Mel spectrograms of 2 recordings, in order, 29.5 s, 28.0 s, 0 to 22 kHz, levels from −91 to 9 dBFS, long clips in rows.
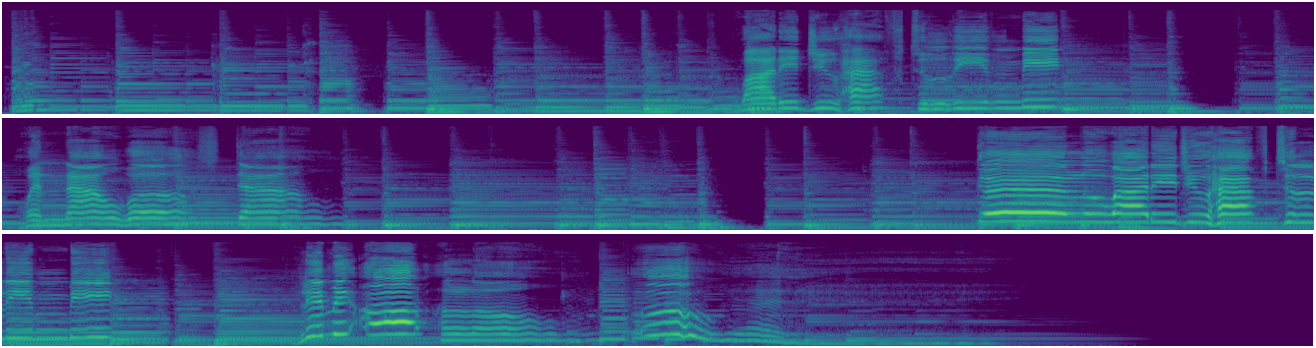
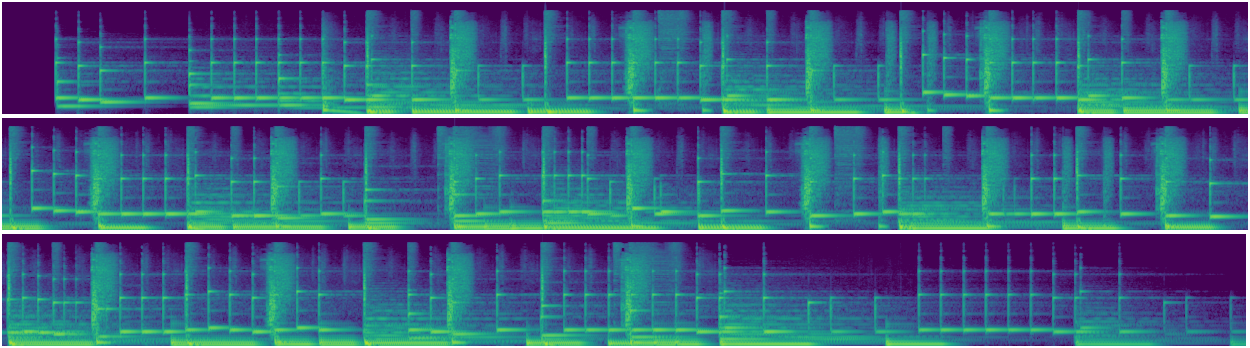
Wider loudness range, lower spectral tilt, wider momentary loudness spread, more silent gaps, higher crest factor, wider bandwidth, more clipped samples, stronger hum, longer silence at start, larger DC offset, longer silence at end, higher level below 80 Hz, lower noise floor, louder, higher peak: first, 17 LU vs 2 LU; about the same, -4 dB/octave vs -5 dB/octave; first, 22 LU vs 7 LU; neither; first, 22 dB vs 14 dB; about the same, 16 kHz vs 16 kHz; neither; neither; second, 0.05 s vs 0.4 s; neither; first, 2.55 s vs 0 s; second, -58 dBFS vs -24 dBFS; first, -73 dBFS vs -40 dBFS; second, -24 LUFS vs -15 LUFS; second, -4 dBFS vs 0 dBFS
